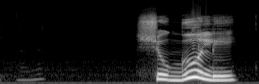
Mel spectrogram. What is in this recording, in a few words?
"shughuli", Swahili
